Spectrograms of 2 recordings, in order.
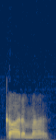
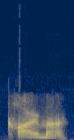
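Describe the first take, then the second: First: It is said with the original native pronunciation. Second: It is said with the usual American pronunciation. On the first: This is how the word is really pronounced. The speaker calls it right. "It's pronounced karma" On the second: This is how people in this country say it. The speaker calls it wrong. "in this country, you all have heard of it. It's uh, as karma"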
